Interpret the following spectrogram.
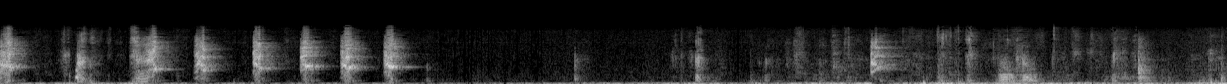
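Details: Excited puppy named Eva barking indoors: a run of about eight sharp, evenly spaced yaps over four seconds, then quieter scattered yips, whines and scuffling movement noises.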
